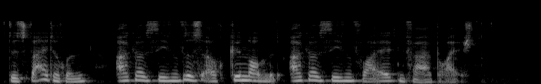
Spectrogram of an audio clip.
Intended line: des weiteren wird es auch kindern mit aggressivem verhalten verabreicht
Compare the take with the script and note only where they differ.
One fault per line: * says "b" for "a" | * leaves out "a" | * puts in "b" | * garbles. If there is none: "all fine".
* says "aggressivem" for "wird"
